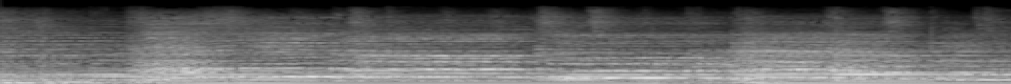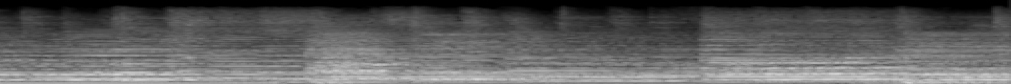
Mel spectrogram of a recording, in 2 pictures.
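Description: A congregation singing a slow hymn together in held notes, accompanied by violins.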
